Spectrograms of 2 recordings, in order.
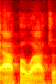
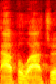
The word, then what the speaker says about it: Appalachia: Appalachian service project so you might think I've misspoke but Apple a is actually how they say it down there and so I grew up learning it's Appalachia Appalachian Mountains it's at the lacha Appalachian mountain so if you ever go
